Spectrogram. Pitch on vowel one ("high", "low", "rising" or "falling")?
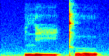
low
